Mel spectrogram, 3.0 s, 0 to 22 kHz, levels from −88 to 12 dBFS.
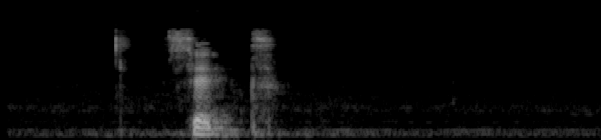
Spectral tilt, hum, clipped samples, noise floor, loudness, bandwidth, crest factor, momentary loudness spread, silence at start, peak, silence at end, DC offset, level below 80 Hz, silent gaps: -3 dB/octave; none; under 0.1%; -73 dBFS; -32 LUFS; 9.6 kHz; 28 dB; 17 LU; 0.55 s; -10 dBFS; 1.65 s; under 0.1%; -82 dBFS; none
